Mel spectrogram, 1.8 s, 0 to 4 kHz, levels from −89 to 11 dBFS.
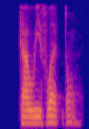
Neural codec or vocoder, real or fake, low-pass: codec, 16 kHz, 0.5 kbps, FunCodec, trained on LibriTTS, 25 frames a second; fake; 3.6 kHz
